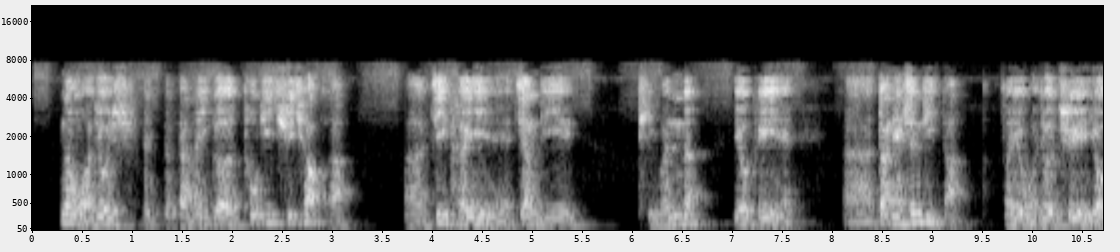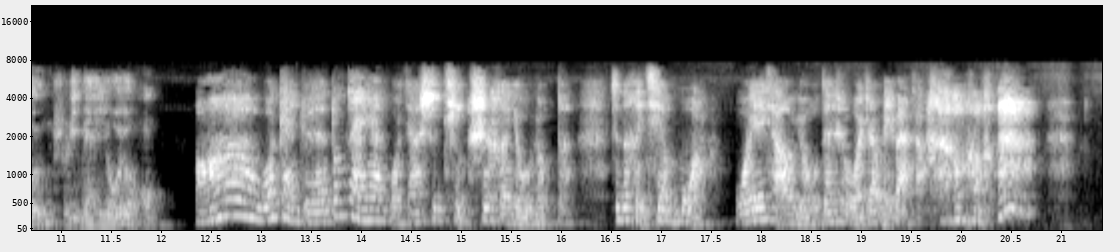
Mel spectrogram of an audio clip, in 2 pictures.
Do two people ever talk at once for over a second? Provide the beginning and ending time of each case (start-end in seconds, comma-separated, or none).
none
